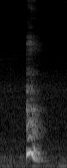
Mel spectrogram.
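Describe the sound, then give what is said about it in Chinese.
A single short throat-clearing cough bursts out from a speaker who has been talking at length, lasting about a quarter second, then quiet returns. “讲了很多话的时候我就开始咳嗽，Sorry， 这个咳嗽把我咳多久？”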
